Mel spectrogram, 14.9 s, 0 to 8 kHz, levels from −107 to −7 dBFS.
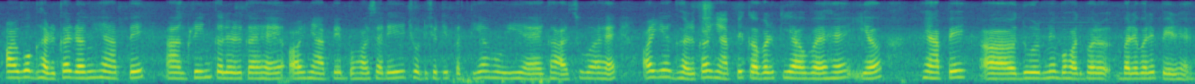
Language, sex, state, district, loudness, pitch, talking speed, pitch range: Hindi, female, Maharashtra, Solapur, -17 LUFS, 210 Hz, 190 wpm, 200-225 Hz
